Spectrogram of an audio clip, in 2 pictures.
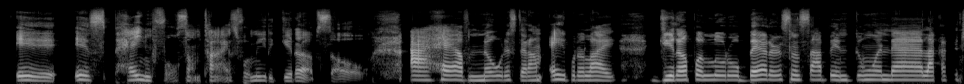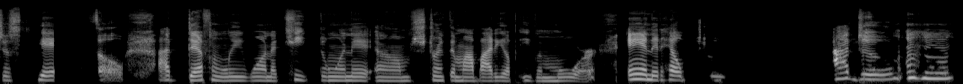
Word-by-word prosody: it 185 -5 +2
is 205 -2 +5
painful 195 -2 +2
sometimes - - -1
for 175 - -8
me 185 +1 -7
to - - -12
get 165 -1 -7
up 170 - -2
so - - 0 0.4
I 205 0 +7
have 210 -1 +3
noticed 195 +2 -3
that 190 -1 -2
I'm 195 +1 -2
able 215 0 +1
to, 195 - -3
like, 195 -2 0 0.4
get 200 +3 +5
up 210 0 +6
a 220 - +3
little 205 -1 -3
better 210 +3 +3
since 215 0 +2
I've 210 -1 -1
been 205 -1 -3
doing 215 0 -3
that, 210 -1 +4
like, 200 0 +1
I 200 - -8
could 225 +2 -19
just 190 0 -4
yeah 200 -2 +2 0.4
so - - -4 0.3
I - - -1 0.2
definitely 190 -2 +1
wanna 175 -1 -6
keep 205 0 -2
doing 185 -1 -5
it, 175 -2 -4
um, 170 -1 -7
strengthen 185 +1 -2
my 170 -1 0
body 170 0 -1
up 155 - -7
even 165 -3 -11
more 160 0 -8 0.3
and 235 -1 +8
it 200 0 -1
helps 200 -1 -1 0.2
you 365 -1 -14 1.1
I 270 - +7
do, 230 +2 -1
mhm. 275 -3 +1
200 Hz, 170 wpm, -27 LUFS, 180-210 Hz, 1.1 s, and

